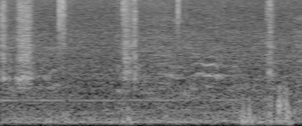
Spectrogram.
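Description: Steady low hum of an engine running nearby, with scattered light clicks and a louder rough thump near the end.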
